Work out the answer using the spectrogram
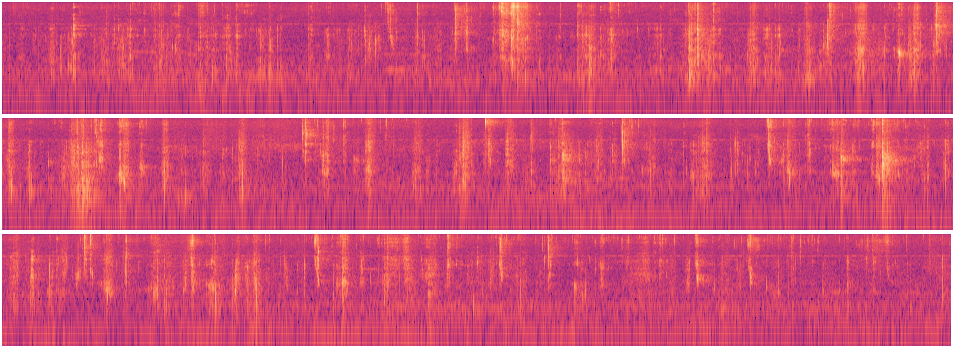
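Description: Close-miked mouth sounds of a man eating fried tilapia with rice by hand: irregular chewing, crisp crunches and wet mouth clicks throughout.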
